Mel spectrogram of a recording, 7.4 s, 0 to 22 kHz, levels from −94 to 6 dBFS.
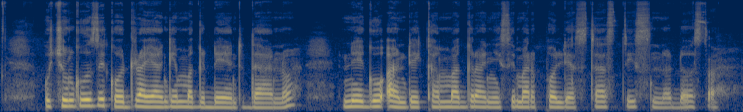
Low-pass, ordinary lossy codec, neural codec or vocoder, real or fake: none; none; none; real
